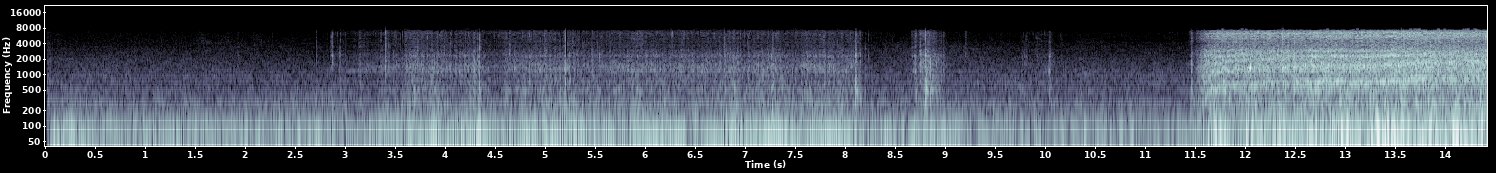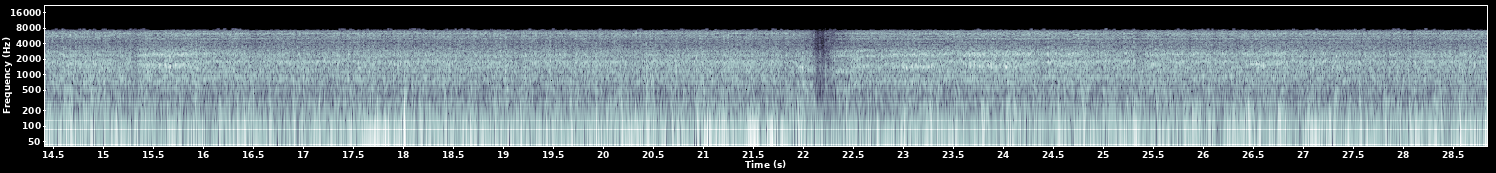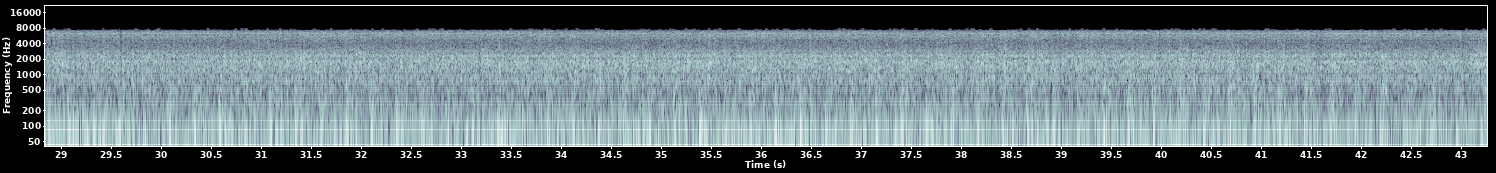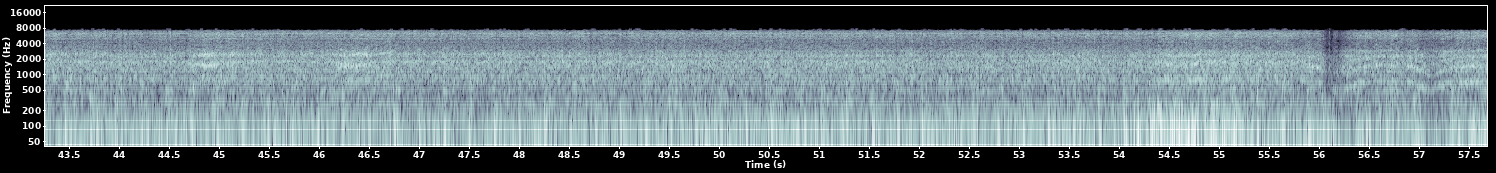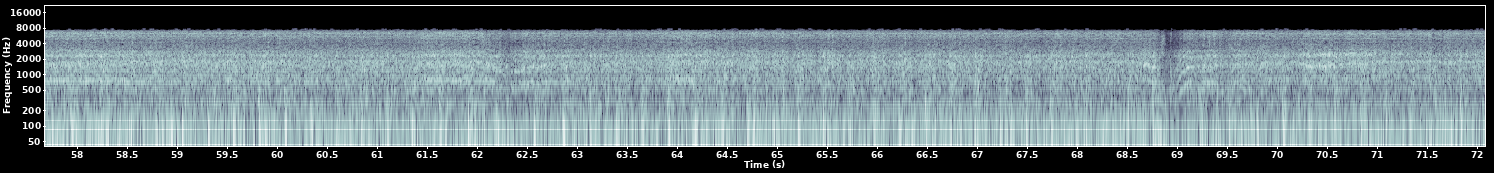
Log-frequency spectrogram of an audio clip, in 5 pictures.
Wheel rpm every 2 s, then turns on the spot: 0, 10, 20, 20, 0, 30, 190, 230, 230, 230, 220, 190, 230, 230, 230, 230, 230, 240, 230, 230, 230, 230, 230, 230, 230, 240, 230, 210, 160, 230, 220, 200, 230, 230, 190, 230.
2-8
